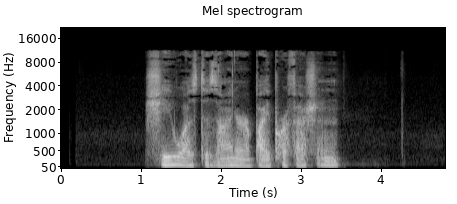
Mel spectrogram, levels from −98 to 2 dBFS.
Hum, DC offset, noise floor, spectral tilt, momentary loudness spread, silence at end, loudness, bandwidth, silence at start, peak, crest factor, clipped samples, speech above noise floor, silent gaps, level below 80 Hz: none; under 0.1%; -73 dBFS; -5 dB/octave; 9 LU; 1.35 s; -23 LUFS; 11.5 kHz; 1.05 s; -4 dBFS; 22 dB; under 0.1%; 50 dB; none; -44 dBFS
